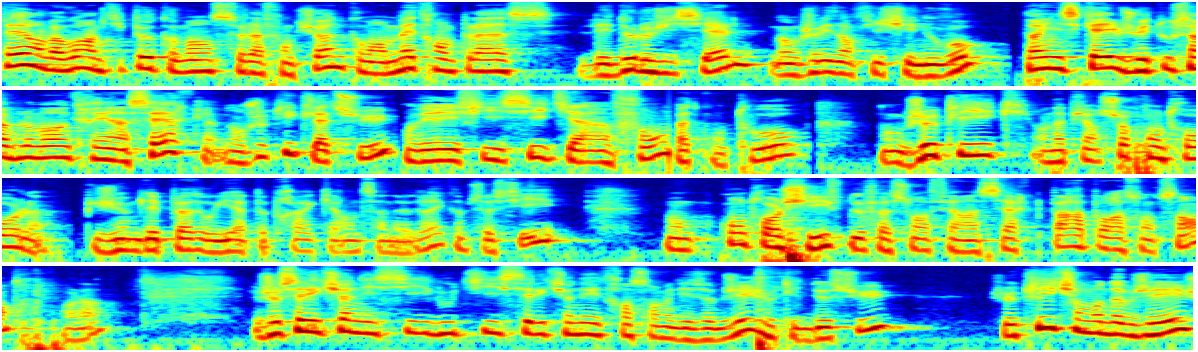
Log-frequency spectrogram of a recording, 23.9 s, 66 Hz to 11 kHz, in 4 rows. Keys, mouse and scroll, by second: 1.2 click, 5.8 click, 10.5-11.8 drag, 12.7-18.1 ctrl+drag, 21.6 click, 23.0-23.8 drag.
